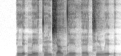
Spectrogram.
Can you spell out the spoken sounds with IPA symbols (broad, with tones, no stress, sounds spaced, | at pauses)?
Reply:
l ɪ˦ ʔ m e˦˨ ɪ̯ t ũ˦˨ d͡ʑ a˦˨ ʊ̯ d e˦˨ ɪ̯ θ ɛ˨ t͡ɕ ĩ˦˨ w ɪ˦ ʔ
